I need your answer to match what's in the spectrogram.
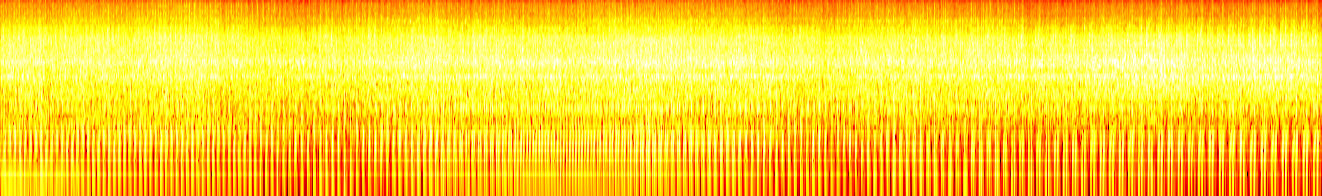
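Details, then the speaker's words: Two-engine Wheel Horse garden tractor, both engines running after one carburetor main adjusting screw was turned a little more than half a turn: steady, even putter with the puffing gone. Normal running. "bit that sounds good now now the puffing noise is [Applause] gone"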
